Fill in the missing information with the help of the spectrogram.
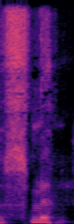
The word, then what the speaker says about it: Psmith: He goes to his room and runs into Smith there. Smith explains that he spells his name with a silent P.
